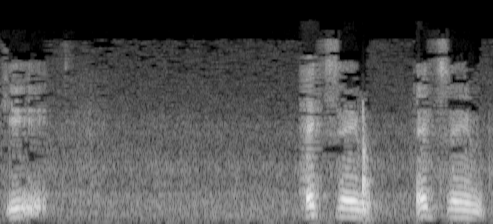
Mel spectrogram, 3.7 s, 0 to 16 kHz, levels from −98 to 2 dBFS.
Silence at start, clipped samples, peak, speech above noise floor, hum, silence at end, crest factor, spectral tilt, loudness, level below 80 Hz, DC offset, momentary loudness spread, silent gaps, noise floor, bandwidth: 0 s; under 0.1%; 0 dBFS; 23 dB; none; 0 s; 18 dB; -5.5 dB/octave; -17 LUFS; -52 dBFS; under 0.1%; 24 LU; none; -38 dBFS; 8.4 kHz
